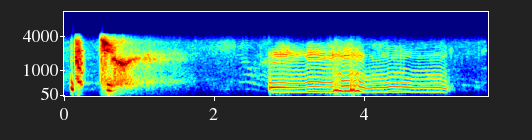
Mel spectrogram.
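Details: Deliberately induced sneeze using a humming trick: a quick catch of breath, then a sharp explosive sneeze, followed by a drawn-out voiced sound.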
